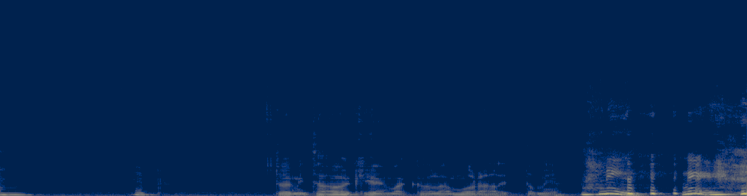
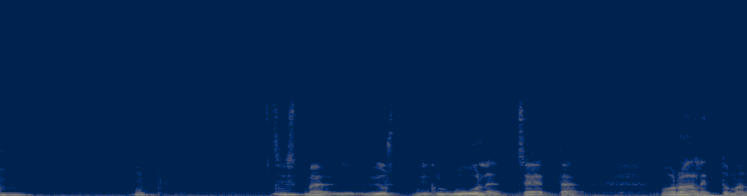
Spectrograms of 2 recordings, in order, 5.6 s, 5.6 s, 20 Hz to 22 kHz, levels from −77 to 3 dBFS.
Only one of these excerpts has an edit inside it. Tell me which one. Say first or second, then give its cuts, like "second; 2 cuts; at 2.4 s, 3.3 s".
second; 1 cut; at 2.0 s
